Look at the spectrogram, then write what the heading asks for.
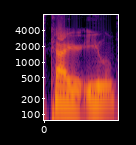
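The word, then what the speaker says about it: Kaiir Elam: How you say his name? – It's Kyer Elam. – Kyer Elam, cornerback.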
